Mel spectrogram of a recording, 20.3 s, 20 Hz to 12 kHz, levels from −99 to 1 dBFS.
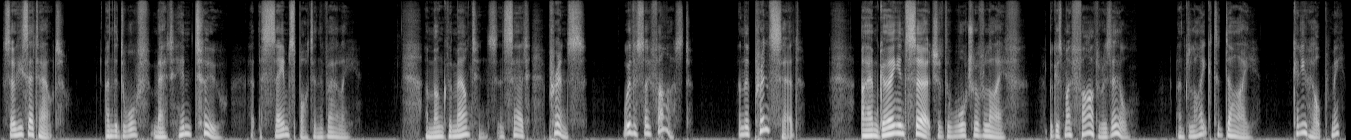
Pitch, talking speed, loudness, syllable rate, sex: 135 Hz, 155 wpm, -22 LUFS, 4.5 syllables/s, male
